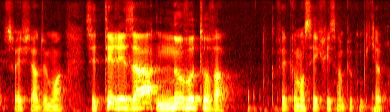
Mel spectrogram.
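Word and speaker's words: Tereza Nvotová: C'est Tereza Novotova. En fait comment c'est écrit c'est un peu compliqué à prononcer.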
